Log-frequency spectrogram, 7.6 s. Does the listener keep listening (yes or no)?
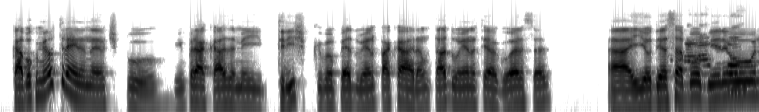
yes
